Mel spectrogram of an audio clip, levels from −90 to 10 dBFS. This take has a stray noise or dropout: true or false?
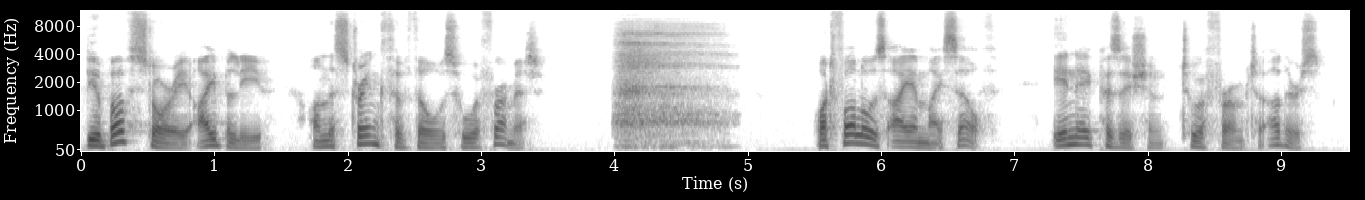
true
